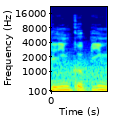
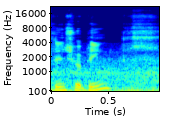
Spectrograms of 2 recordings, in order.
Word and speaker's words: Linköping: Ça s'écrit Linköping, mais apparemment, merci les abonnés sur Instagram, ça se prononce Linköping.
